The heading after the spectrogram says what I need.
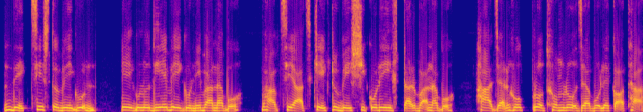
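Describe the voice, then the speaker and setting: A woman's voice: high-pitched, fairly even intonation, normal speed, no room sound, voice pushed down, close to an everyday voice. A woman voicing a stern, exasperated mother with a nagging, reproachful manner in a children's moral cartoon. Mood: dismissive.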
